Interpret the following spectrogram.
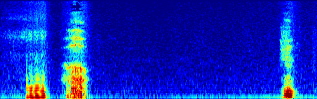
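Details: Snoring dog, a rumbling inhale followed quickly by a noisy, breathy exhale, then a long quiet pause before one short snort-like snore, with a low constant hum in the room.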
